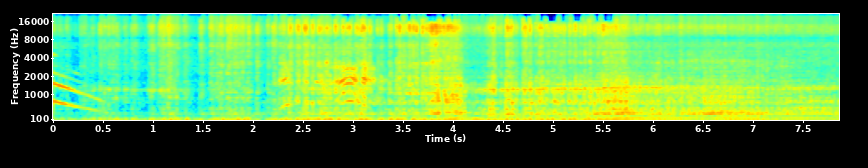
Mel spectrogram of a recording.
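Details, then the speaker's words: Turbo LS Mustang built for 1000+ hp, new Aeromotive fuel system, first fire-up; choppy loping idle around 900 rpm with a few throttle blips, air-fuel ratio right on; normal big-cam idle. "what do you think that cam sounds nasty that's like 900."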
